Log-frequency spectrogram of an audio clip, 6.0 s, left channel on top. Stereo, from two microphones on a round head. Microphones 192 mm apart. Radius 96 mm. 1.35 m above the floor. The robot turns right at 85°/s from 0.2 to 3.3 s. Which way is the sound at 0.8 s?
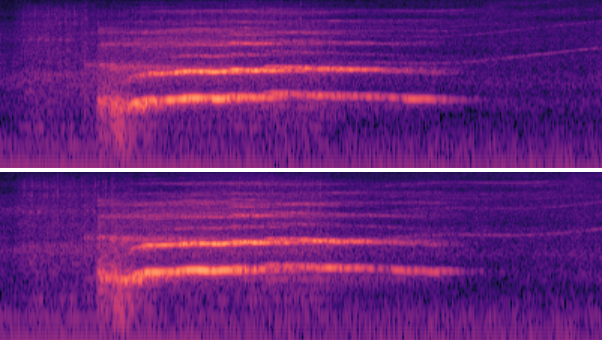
45° right.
